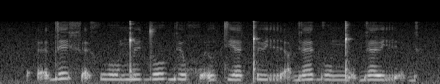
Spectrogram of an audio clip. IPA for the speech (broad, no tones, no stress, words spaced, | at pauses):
ʔɛ̰dexɾɛ̰x woŋ͡ǃydoɡy χʷḛu̯tʲɛǃy rʲɑ̰ɡɛɡo ŋ͡ǃo̰ɡɛy̯rʲɛ̰ɡ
